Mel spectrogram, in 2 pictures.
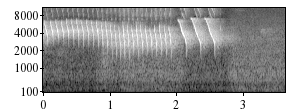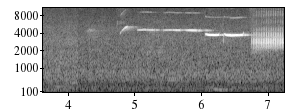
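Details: Canary song intended for training young birds: an opening fast buzzy trill and three quick falling notes, then a near-silent pause broken by a thin sustained whistle and a short harsh burst at the end.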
